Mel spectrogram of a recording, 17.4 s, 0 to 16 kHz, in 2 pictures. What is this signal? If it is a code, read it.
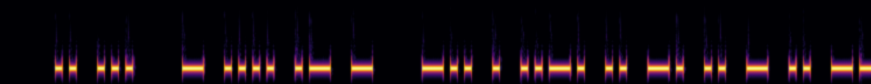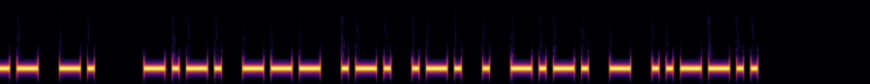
Morse code, heard as a keyed tone, about 17 wpm, 700 Hz. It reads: IS THAT DEFINITION CORRECT?
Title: Sentences from Top 1000 Words - Review Part 4 - 17wpm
